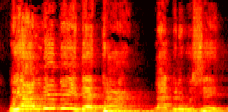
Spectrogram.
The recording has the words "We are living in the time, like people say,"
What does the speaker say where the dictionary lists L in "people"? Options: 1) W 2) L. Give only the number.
1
